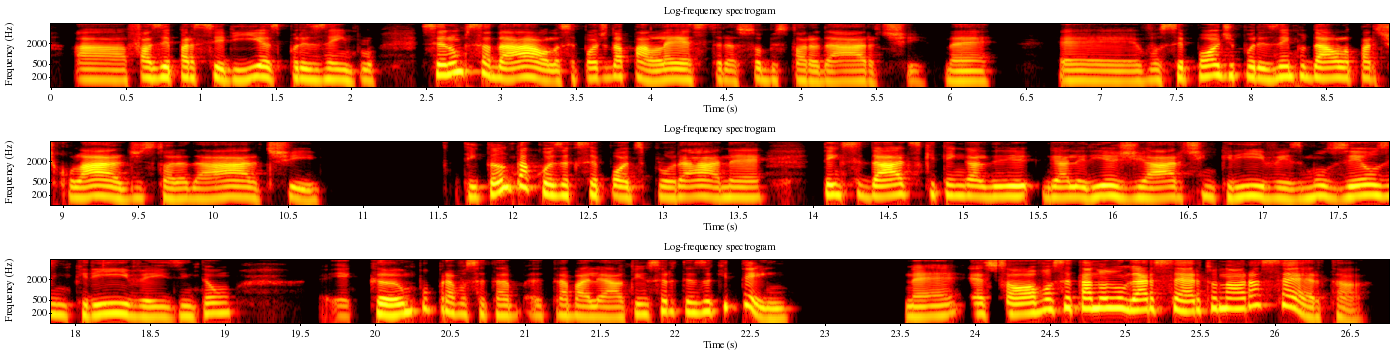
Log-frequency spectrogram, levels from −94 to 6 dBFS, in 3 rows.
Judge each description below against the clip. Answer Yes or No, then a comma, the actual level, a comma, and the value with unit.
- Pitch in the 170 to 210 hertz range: Yes, medium, 185 Hz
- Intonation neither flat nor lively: Yes, average, 3.5 semitones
